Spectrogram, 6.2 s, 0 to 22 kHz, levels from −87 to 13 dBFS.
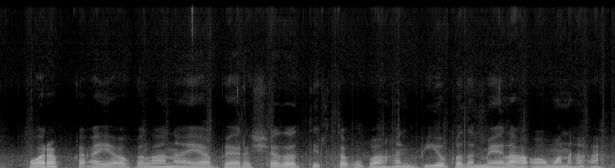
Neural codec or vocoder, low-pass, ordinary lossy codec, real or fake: vocoder, 44.1 kHz, 128 mel bands every 256 samples, BigVGAN v2; none; none; fake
